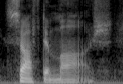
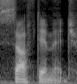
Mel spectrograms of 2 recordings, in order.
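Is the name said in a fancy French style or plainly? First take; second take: French style; plainly. First: It is said in a showy, French-sounding way. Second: It is said plainly, like two English words. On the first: This signals a more sophisticated, insider pronunciation. "very pretentiously" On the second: This is how a reader naively assumes it sounds. "when you read it, you think it's"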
